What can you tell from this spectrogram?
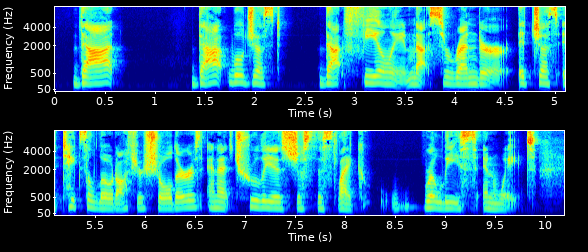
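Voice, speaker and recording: In a General American accent, a woman with a fairly low pitch talks at a fairly slow pace with fairly even intonation, a normal speaking voice, on a very clean recording with a silent background. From Arizona. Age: 40s. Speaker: fitness and business mentor. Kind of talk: casual interview chat.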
